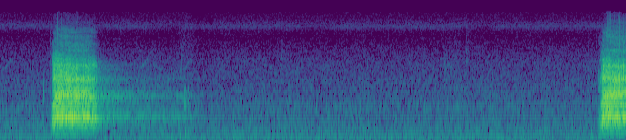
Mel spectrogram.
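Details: Loud, rough barks of a male barking deer, a call used for hunting lures: one half-second burst with a lingering fainter tail, then a second bark roughly five and a half seconds later, otherwise near silence.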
